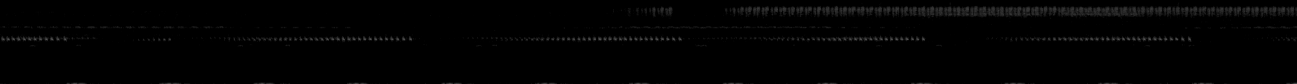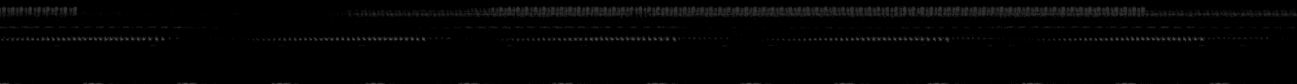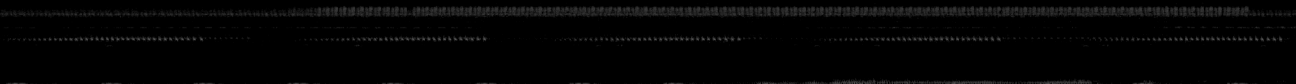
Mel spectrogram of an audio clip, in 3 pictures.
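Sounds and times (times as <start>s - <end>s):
trilling insect call: 26.3s - 38.9s
shrill insect buzz: 32.8s - 38.5s
faint low rumble: 33.4s - 37.6s.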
